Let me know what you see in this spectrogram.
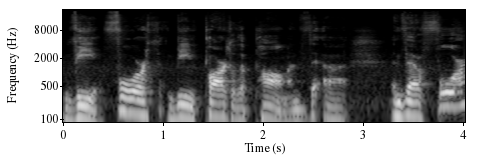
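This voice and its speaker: A somewhat breathy man at a fairly low pitch with lively intonation. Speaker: 3D sculpting artist and tutor. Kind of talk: tutorial. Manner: halting, many fillers.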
